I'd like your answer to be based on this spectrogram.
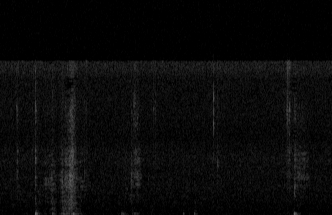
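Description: Fingers with long green nails hold a solid square teal bar of soap on a green table while a thin needle tool drags across it, scoring grooves into the surface. Quiet, soft scratching strokes come in short separate bursts, each with a dull low thud and a faint bright scrape that stops almost at once.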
